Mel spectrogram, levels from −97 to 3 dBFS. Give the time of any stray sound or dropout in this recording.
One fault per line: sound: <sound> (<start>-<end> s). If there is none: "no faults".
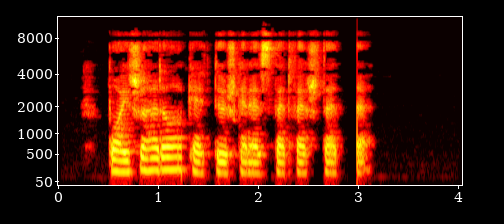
sound: dropout (2.9-3.0 s)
